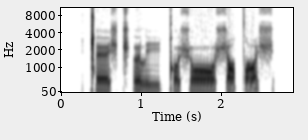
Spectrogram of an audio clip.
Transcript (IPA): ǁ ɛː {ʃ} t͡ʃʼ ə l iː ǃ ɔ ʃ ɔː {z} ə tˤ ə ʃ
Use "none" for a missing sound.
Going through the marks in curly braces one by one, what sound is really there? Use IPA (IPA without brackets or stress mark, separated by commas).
ʃ, ʃ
